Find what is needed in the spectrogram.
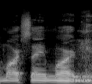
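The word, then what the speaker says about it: Marsai Martin: Oh, Marseille Martin.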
